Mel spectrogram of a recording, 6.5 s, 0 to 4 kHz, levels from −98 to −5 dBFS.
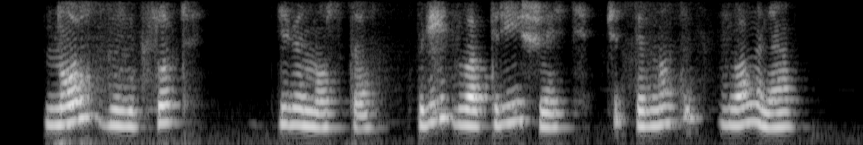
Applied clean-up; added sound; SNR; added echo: neural mask model DeepFilterNet 3.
